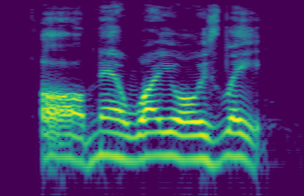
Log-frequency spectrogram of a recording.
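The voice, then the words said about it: Poor put-on Jamaican accent. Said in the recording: “That was a bad Jamaican accent.”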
